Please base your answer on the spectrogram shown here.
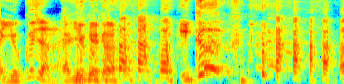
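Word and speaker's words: ゆく: Alors je vais regarder "Ryoma ga iku." (Ryoma !) Je pense que oui. "Ryoma ga yuku." (Ryoma !) Oh, ça se prononce "Yuku". - Oui, pas "Iku" Ryoma ga iku, Ok, c'est bon, il s'en va, mes excuses.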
